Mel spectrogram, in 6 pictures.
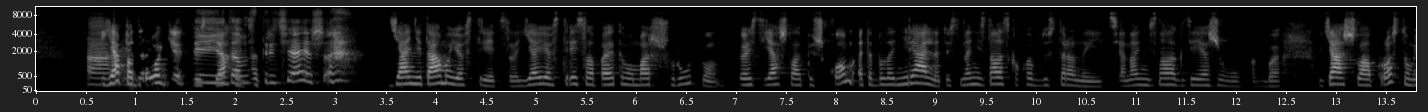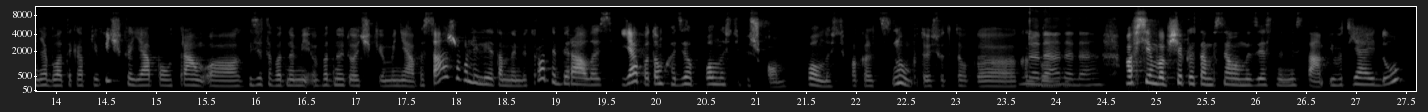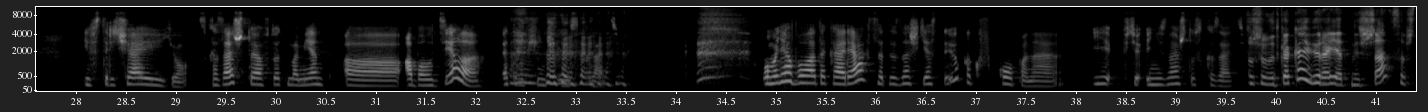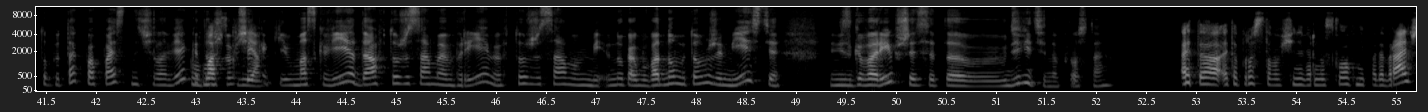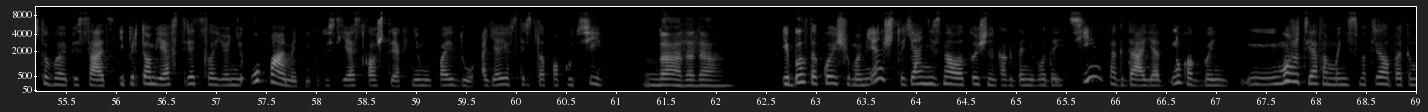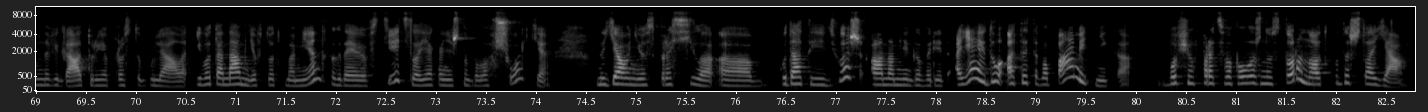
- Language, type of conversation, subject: Russian, podcast, Как ты познакомился(ась) с незнакомцем, который помог тебе найти дорогу?
- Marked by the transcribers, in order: unintelligible speech; laughing while speaking: "встречаешь?"; laugh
